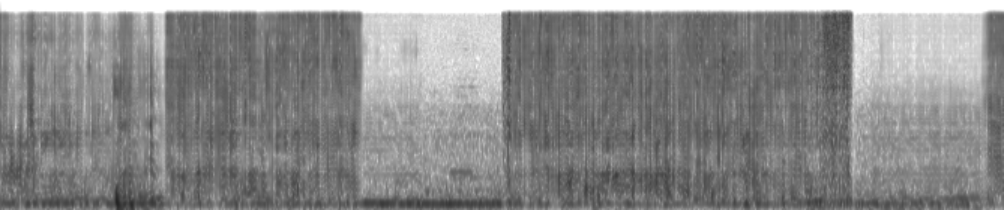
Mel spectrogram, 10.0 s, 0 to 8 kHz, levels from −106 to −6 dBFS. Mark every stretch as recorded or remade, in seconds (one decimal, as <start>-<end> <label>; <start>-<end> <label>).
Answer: 0.0-4.2 remade; 4.2-5.1 recorded; 5.1-8.1 remade; 8.1-8.7 recorded; 8.7-10.0 remade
